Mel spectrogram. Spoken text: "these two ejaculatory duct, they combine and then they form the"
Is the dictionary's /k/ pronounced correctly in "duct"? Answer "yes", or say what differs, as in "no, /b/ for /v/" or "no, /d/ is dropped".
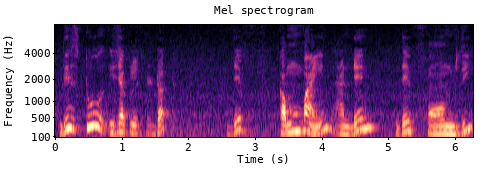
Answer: no, /k/ is dropped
